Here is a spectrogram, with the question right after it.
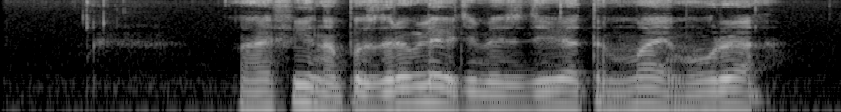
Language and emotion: Russian, neutral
